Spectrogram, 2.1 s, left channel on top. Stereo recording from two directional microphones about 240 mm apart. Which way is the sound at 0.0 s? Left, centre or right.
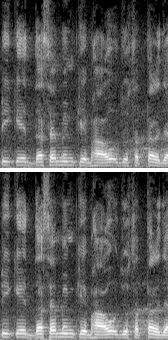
Right.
